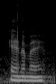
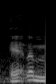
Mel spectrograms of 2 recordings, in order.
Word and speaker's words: anime: I don't know how to pronounce it. I bet you the boys from, A-N-I-M-E. Anime. Anime?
